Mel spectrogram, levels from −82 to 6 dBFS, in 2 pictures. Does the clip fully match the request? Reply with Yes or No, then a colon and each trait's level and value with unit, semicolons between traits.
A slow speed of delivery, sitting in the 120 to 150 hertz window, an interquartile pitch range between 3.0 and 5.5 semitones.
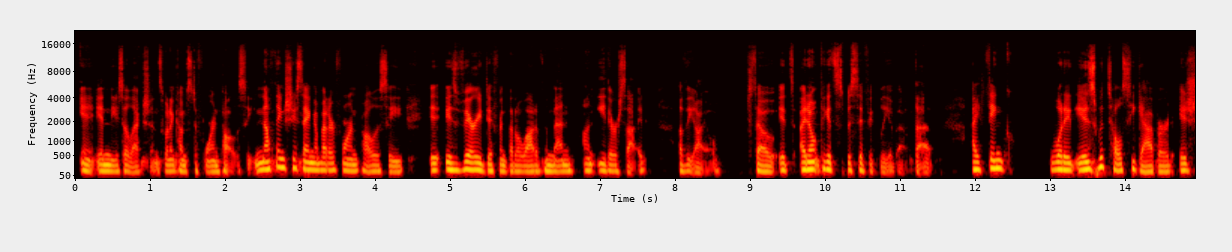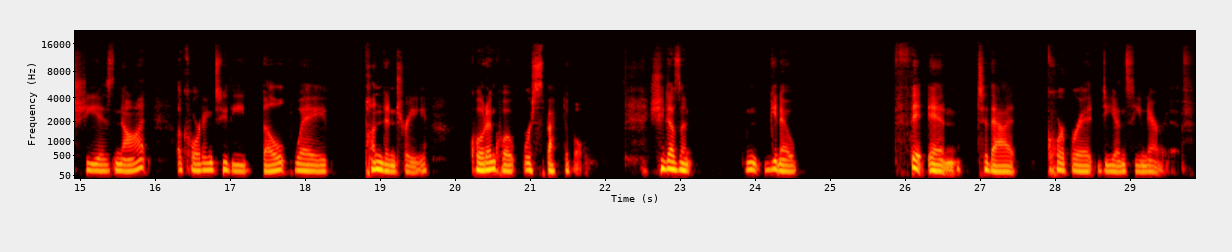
No: average, 145 wpm; low, 135 Hz; average, 3.8 semitones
